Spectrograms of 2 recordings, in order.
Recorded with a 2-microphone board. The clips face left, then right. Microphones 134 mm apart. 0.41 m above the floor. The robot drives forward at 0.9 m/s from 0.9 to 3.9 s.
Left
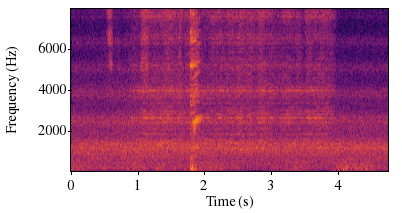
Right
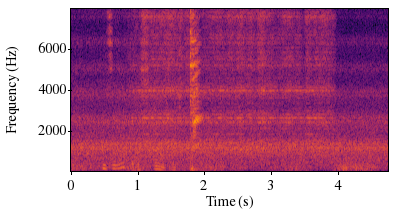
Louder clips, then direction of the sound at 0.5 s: Right 2 dB; 75° right (ahead or behind).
